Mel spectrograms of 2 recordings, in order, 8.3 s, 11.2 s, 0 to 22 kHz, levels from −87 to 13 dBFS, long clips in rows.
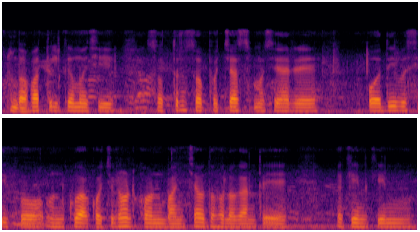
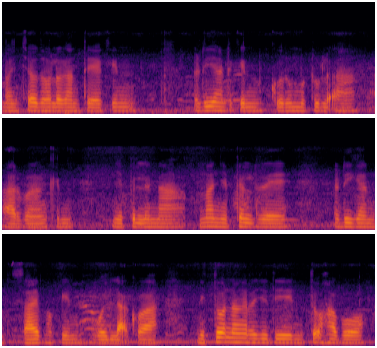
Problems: continuous background conversations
